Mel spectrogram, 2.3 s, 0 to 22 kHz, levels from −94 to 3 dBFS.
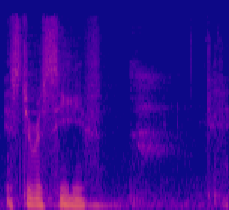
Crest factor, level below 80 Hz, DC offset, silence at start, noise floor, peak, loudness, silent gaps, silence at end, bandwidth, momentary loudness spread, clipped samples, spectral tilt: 16 dB; -78 dBFS; under 0.1%; 0.05 s; -72 dBFS; -32 dBFS; -46 LUFS; none; 0 s; 16.5 kHz; 21 LU; under 0.1%; -5 dB/octave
